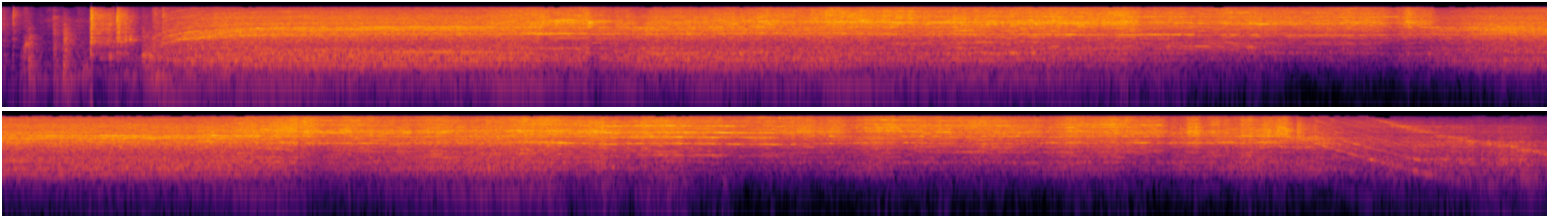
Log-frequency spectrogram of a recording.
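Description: Miter saw starting up with a rising whine, then cutting through a laptop's keyboard deck and plastic-and-metal case, the blade grinding steadily with two brief easings, before the motor spins down near the end.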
